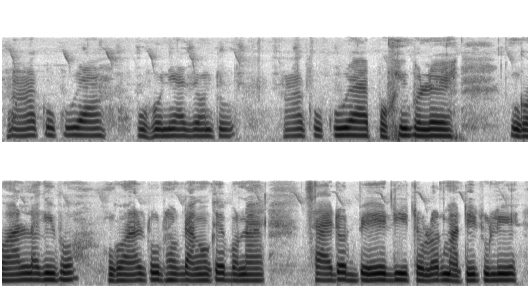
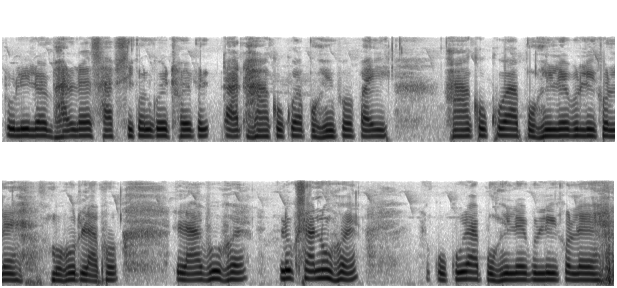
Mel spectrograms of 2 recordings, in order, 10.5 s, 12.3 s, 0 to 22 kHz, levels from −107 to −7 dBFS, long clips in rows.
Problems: none marked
